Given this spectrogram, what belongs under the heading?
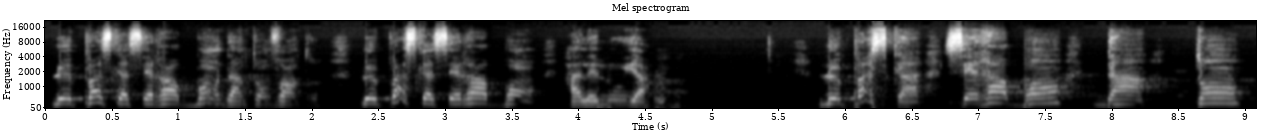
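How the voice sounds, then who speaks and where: A woman's voice: mid-range voice, slow, no room sound. A woman prophetess with a Congolese French accent, giving a fervent testimony in a repetitive, sing-song preaching cadence.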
